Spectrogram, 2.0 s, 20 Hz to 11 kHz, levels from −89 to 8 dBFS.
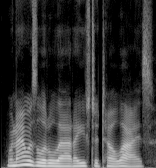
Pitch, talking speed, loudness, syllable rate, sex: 185 Hz, 340 wpm, -14 LUFS, 6.7 syllables/s, female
